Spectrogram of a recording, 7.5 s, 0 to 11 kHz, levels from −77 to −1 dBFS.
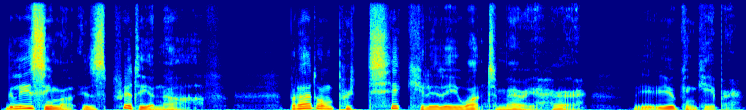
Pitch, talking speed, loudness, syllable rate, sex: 115 Hz, 120 wpm, -22 LUFS, 4.3 syllables/s, male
